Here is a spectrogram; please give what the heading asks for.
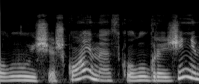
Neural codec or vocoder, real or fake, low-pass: none; real; 10.8 kHz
